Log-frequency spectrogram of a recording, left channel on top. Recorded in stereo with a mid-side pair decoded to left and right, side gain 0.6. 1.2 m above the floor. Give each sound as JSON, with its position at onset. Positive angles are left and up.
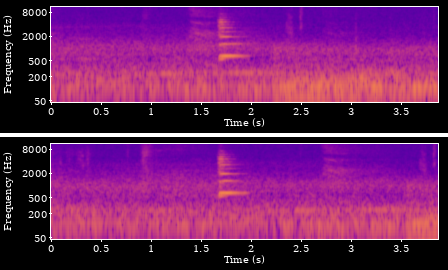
{"t": 1.7, "sound": "a violin", "azimuth_deg": -15, "distance_m": 1.8}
